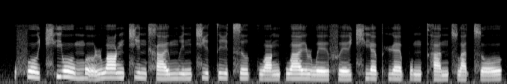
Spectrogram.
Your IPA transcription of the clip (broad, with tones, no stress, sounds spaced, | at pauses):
f o˥˧ ʊ̯ t͡ɕʰ j o˥˩ ʊ̯ m ɤ̰˨˩ ɻ w ɑ˥ ŋ t͡ɕ i˥˩ n x a˧˥ ɪ̯ m i˧˥ n t͡ɕ i˥˧ t̪ i˥˩ t͡s ɹ̩˥ k w ɑ˧˥ ŋ p w a˥ ɪ̯ ɻ w e˧˥ ɪ̯ f e˧˥ ɪ̯ t͡ɕʰ j ɛ˥˧ pʰ ɥ ɛ˥˩ p ʊ˥ ŋ t̪ʰ a˧˥ n t͡s w ä˧ t͡s o˧˥ ʊ̯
